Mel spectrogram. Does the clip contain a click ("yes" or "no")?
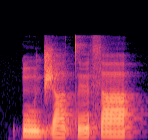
no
